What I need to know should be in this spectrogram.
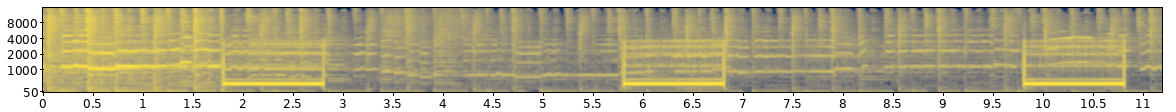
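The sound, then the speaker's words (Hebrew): Telephone ringing tone during a call to a listener who does not answer: three long, steady electronic tone bursts, evenly spaced and loud, sounding over quiet background music with no talk. “בוא נעשה עוד חיוג אחד אחרון.”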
